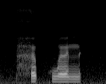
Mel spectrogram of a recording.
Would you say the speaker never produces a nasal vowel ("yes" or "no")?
yes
